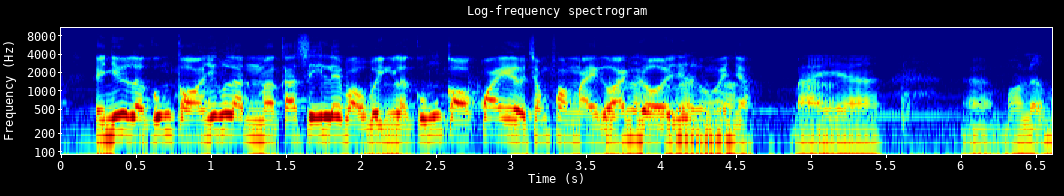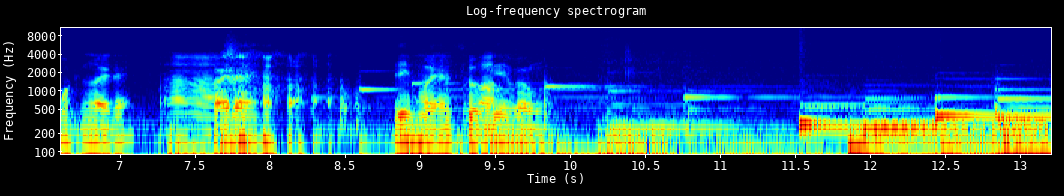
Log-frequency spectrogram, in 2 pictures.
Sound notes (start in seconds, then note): 7.4 laughing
